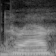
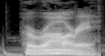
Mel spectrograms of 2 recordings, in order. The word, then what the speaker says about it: Harare: You've seen the massive new parliament building they're building in Harare? – Actually, I believe it's pronounced Harare.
